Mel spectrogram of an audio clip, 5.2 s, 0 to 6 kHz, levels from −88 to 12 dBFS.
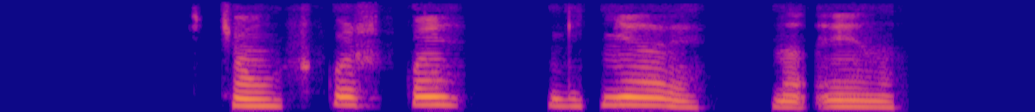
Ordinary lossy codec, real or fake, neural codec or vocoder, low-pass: AAC, 24 kbps; real; none; 5.4 kHz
